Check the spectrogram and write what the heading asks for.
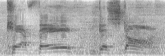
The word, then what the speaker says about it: Café Gaston: the state of Illinois we we here at Cafe gastone did I say it right yes you did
